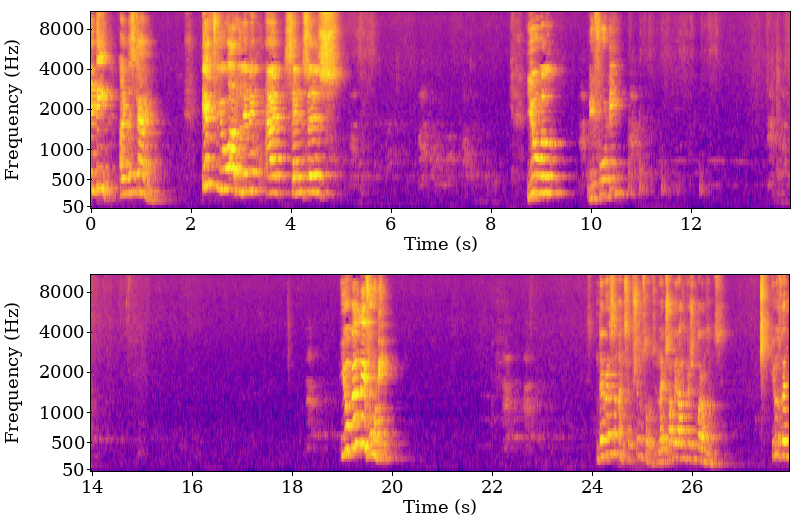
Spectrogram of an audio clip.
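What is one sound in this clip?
A middle-aged man speaks calmly in bursts with pauses, close by.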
